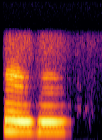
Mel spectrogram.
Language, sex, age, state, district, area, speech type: Maithili, female, 60+, Bihar, Madhubani, rural, conversation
